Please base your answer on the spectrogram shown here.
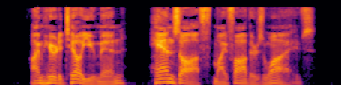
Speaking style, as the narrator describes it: coldly announced

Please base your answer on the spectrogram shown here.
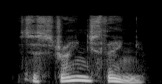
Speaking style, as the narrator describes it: said Arthur quietly

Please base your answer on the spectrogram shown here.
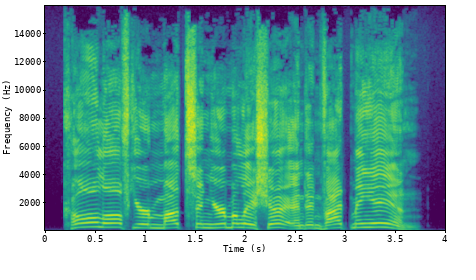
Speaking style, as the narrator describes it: Cupping her hands around her mouth, she hollered

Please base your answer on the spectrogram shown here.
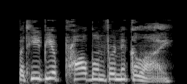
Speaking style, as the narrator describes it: I snapped

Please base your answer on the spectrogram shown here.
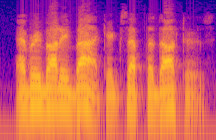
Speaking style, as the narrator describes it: Vendacious bellowed at the soldiers

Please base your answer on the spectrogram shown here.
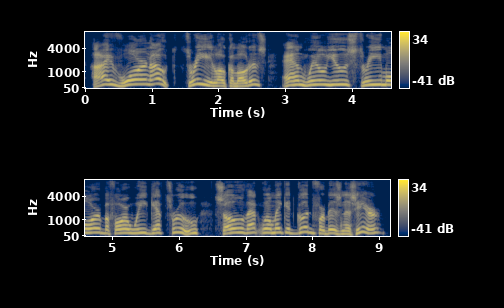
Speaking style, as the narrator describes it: At Lima, home of a locomotive factory, he shouted

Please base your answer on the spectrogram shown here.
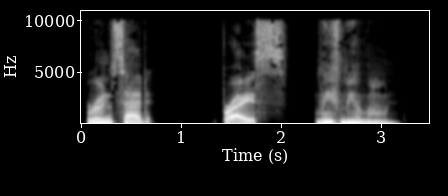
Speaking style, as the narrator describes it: she said quietly

